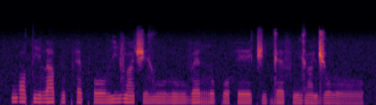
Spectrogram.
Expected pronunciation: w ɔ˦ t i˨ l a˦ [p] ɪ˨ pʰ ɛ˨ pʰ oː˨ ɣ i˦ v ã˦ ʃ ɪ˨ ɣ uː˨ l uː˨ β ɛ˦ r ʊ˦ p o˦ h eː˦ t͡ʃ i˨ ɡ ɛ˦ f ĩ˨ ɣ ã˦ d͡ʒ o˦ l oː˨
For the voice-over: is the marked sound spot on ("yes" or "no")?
yes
